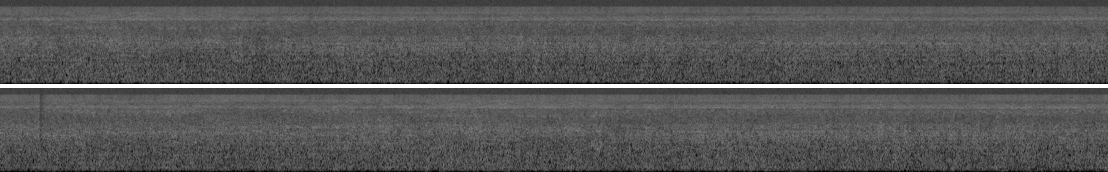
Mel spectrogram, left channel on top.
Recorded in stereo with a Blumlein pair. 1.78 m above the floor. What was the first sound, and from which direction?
Only background noise.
